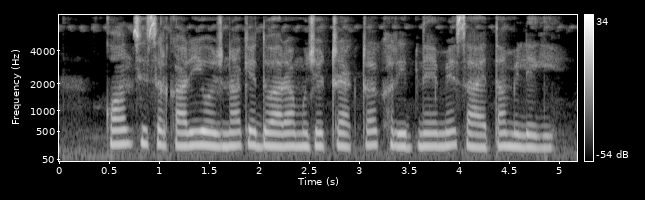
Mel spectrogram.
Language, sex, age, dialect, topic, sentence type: Hindi, female, 18-24, Marwari Dhudhari, agriculture, question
